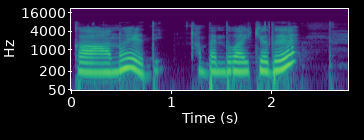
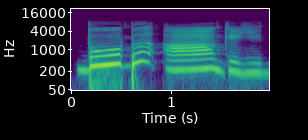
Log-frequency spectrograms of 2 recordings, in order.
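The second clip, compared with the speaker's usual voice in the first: slow emphatic reading; 2 semitones higher, 4 dB louder, much slower than usual. Shown as a demonstration. Teacher reading the poem title aloud to class. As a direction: announce the title slowly and clearly. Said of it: "teacher reads the poem title".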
